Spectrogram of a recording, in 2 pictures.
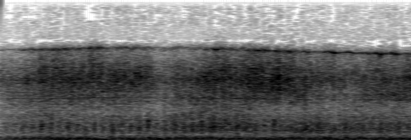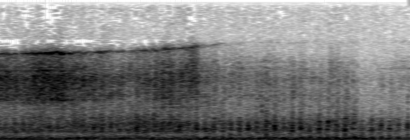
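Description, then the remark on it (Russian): A helicopter sits at a base with its rotors running as people load equipment to leave, a loud, steady roar and rapid whine filling the air without pause. No voices are heard. “Нет, медведь пришел ровно тогда, когда мы улетали с этой базы, О стоял вертолет с заведенными винтами.”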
